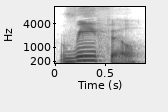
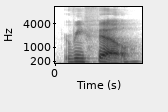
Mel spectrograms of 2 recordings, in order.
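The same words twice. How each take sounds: First: The stress is on the first syllable. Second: The stress is on the second syllable. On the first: It is used as a noun. "As a noun, I would say refill" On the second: It is used as a verb. "this is acting as a verb because the second syllable is receiving stress"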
